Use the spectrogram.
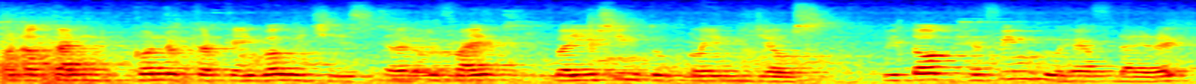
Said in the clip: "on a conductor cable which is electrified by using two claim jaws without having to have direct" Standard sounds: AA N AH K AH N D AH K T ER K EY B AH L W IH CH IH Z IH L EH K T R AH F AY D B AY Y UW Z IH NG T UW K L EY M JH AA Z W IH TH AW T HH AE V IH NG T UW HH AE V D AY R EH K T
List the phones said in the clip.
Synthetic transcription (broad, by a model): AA N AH K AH N D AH K T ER K EY B AH L W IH CH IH S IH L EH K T AH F AY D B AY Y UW S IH NG T UW K L EY M JH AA S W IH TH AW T HH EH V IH NG T UW HH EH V D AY R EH K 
